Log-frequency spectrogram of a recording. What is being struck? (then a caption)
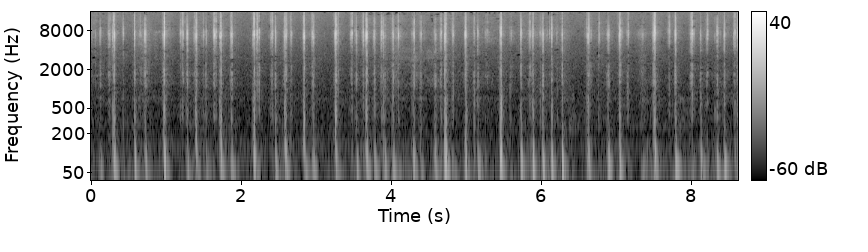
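Inflated leather American football. Fingernails tap rapidly on an inflated, hollow leather American football held upright. An irregular stream of short, dry taps, each a low, hollow thump with a faint bright click, stops dead with no ring.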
